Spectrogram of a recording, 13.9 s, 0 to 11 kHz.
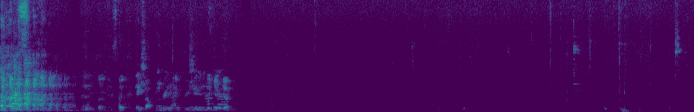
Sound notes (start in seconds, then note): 0.0 crowd laughing; 2.0 crowd chattering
